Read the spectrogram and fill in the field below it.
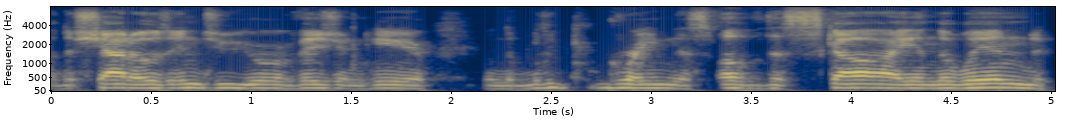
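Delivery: normal talking voice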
